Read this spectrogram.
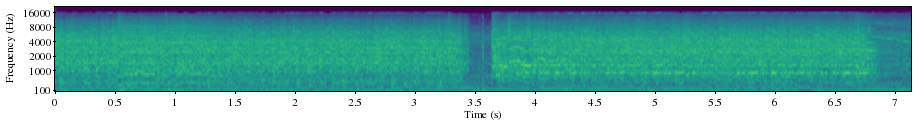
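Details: Budget LS swap Fox-body Mustang with Aeromotive fuel pump, after priming: engine fires and runs rough and loud a few seconds then dies; start-and-die, fuel pump ground not working, later hard-grounded.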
